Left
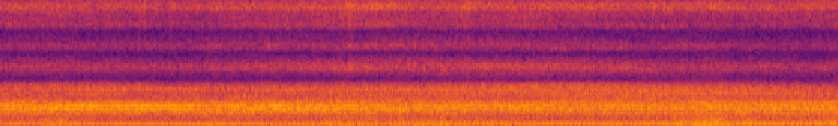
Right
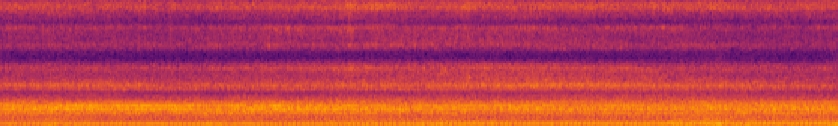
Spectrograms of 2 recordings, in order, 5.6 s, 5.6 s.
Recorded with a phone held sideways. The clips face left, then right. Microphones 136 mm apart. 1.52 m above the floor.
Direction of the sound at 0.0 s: 10° right (ahead or behind).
